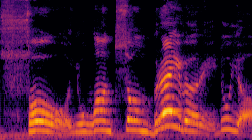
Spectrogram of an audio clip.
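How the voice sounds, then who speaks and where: A put-on character voice from a woman, pitched fairly high, delivered at a very slow pace. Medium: read story. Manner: calm, measured, reassuring.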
